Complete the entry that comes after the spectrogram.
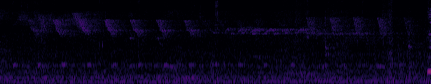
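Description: Faint bird calls: runs of short falling high notes, about three a second, with a thin steady high tone between the runs.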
